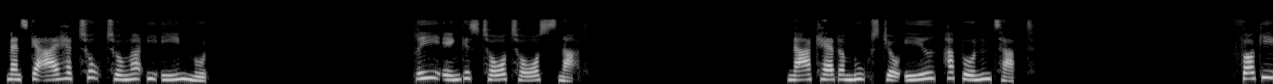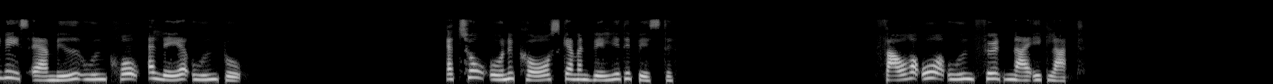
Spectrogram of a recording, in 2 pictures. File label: danish proverbs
